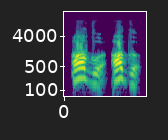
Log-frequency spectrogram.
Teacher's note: জীবের কিনারা এবং তার বরাবার উপরের মাড়ির দাঁতের গোড়ার সাথে লাগিয়ে উচ্চারিত হয় দত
